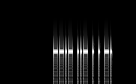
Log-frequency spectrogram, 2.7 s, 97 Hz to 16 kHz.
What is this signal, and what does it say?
Morse code, heard as a keyed tone, about 40 wpm, 700 Hz. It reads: QUEEN
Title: Top 1751-2000 Words 40wpm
